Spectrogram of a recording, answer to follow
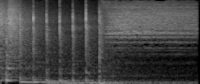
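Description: Sampled GetGood Drums One Kit Wonder Classic Rock drum kit playing the end of a fill, quick snare and tom hits, then a crash cymbal with the kick about a second in that rings on.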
